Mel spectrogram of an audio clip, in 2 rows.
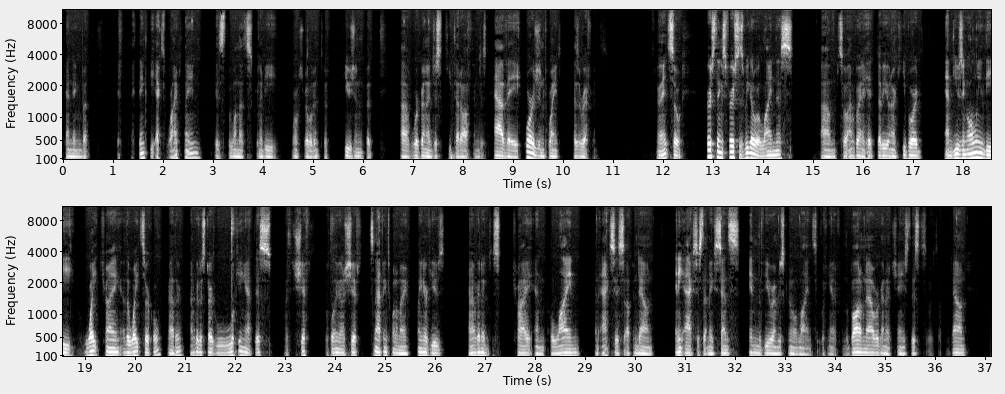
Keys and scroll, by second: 16.2 w.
